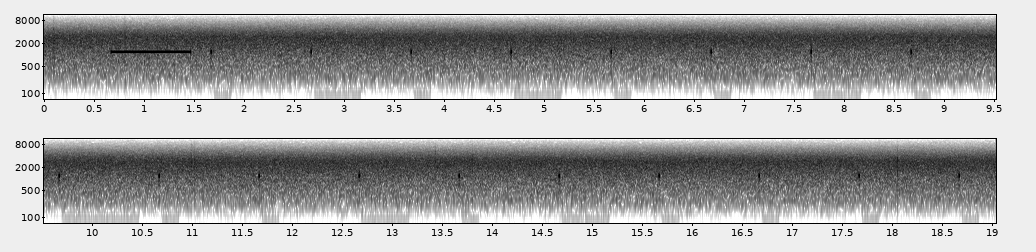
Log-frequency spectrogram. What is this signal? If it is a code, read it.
Radio time signal (WWVH, Hawaii), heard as ticks, one a second, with radio static.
